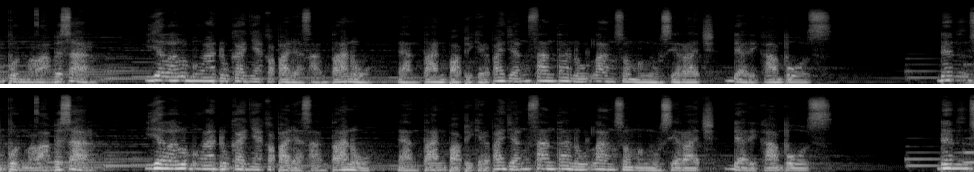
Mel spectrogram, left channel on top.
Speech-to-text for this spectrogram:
pun malah besar. Ia lalu mengadukannya kepada Santanu, dan tanpa pikir panjang Santanu langsung mengusir Raj dari kampus. Dan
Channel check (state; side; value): quieter; left; 3.2 dB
